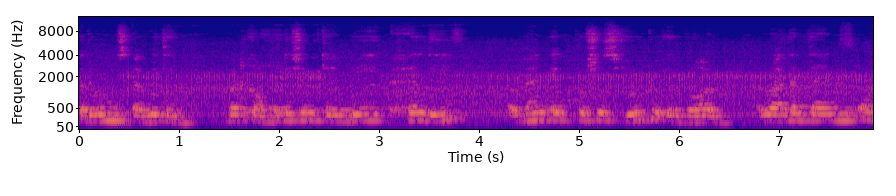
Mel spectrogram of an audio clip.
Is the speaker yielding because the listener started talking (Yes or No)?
Yes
